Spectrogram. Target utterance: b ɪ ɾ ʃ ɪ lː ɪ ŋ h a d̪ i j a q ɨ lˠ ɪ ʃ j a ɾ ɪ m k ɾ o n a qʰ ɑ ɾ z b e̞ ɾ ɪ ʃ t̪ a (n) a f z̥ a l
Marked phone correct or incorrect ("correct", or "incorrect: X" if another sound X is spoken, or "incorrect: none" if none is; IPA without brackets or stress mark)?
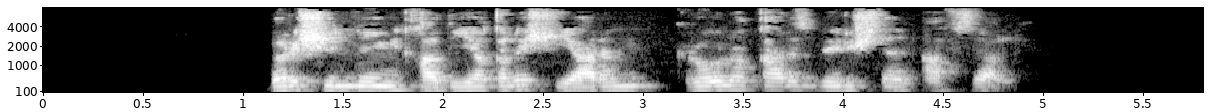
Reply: correct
